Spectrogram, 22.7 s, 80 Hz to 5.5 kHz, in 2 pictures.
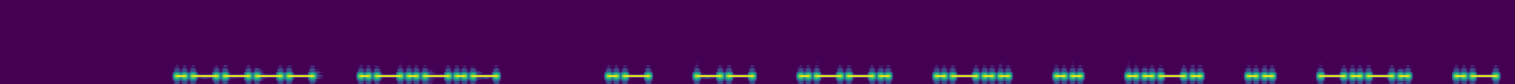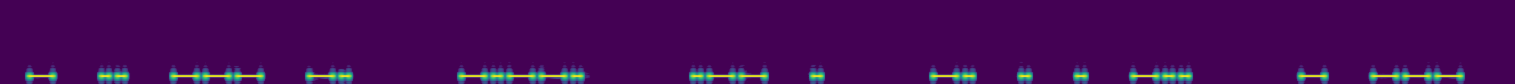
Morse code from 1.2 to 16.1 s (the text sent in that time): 1. AMPLIFICATION <KN>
